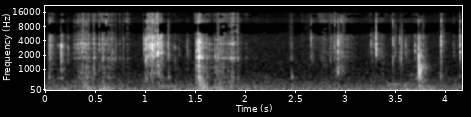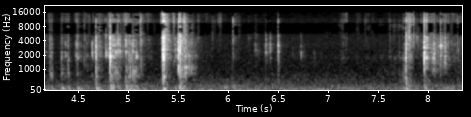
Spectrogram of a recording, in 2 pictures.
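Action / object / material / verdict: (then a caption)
scrape / glycerin soap bar and metal blade / glycerin soap / none. A metal craft blade scrapes and carves thin curls and cubes off a solid, palm-sized, amber translucent glycerin soap bar held in one hand, with shavings piling up around it. Short, crisp, bright scraping and clicking bursts come in irregular clusters, separated by near-silence. The sound is quiet and dry, with almost no low end.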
